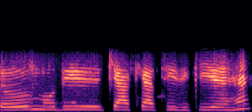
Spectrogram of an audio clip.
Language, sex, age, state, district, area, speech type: Hindi, female, 45-60, Bihar, Begusarai, rural, conversation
